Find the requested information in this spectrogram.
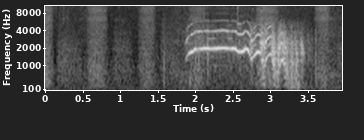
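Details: Single horse neigh: a steady, high, whistle-like tone held for nearly a second, then dipping and shaking into a rough, quavering whinny before stopping, with faint hoof sounds before it.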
